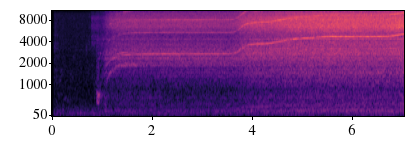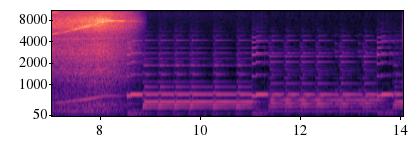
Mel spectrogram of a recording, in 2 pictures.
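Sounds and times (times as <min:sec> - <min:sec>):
electric fan high whine: 0:00.4 - 0:08.9.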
